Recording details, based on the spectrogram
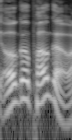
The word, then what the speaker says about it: Ogopogo: Legend says that there is a monster living in a lake in western Canada, and its name is Ogopogo. – Did hmm. – I say that right? That's right, exactly. Ogopogo.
